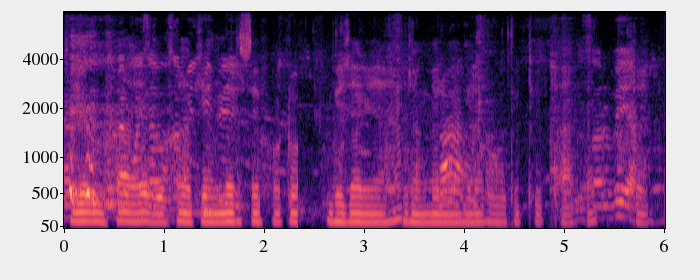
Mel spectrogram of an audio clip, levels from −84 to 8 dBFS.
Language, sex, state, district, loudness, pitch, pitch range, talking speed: Hindi, male, Chhattisgarh, Sarguja, -24 LUFS, 115 Hz, 115-125 Hz, 130 wpm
